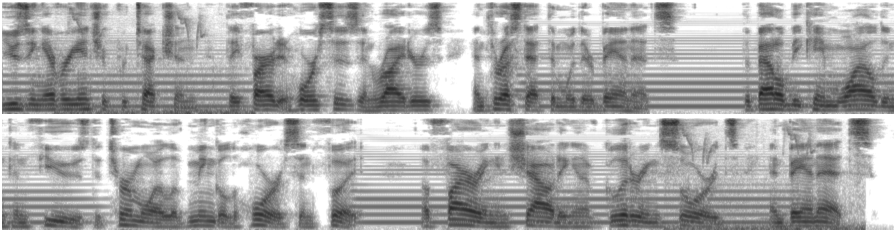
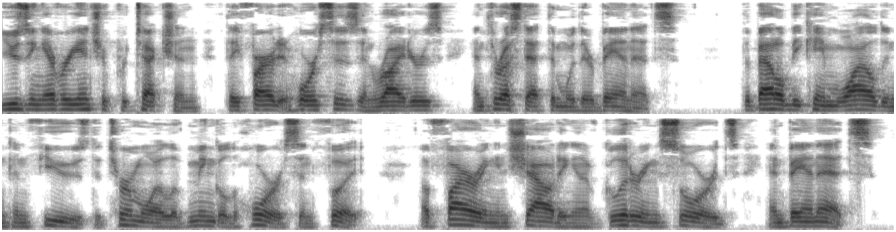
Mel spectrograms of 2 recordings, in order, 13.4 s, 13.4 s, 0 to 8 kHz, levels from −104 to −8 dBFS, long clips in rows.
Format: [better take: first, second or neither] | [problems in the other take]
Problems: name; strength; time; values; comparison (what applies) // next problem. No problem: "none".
second | background sound (Wind instrument, woodwind instrument + Bird); 16 dB below the speech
